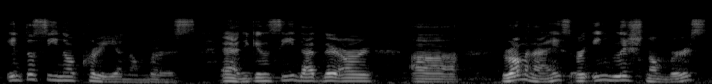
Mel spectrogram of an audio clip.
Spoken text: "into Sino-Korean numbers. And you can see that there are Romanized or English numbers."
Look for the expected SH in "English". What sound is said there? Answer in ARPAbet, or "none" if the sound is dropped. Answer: SH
